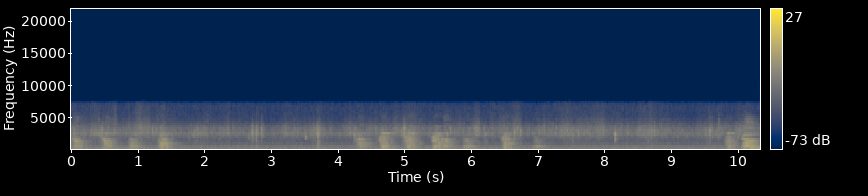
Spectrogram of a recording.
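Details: Kennelled dog in a barn at 3 a.m. on March 30, 2017, giving rapid uneven barks, sometimes in quick pairs, with slight whimpering tones, set against constant low hiss.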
